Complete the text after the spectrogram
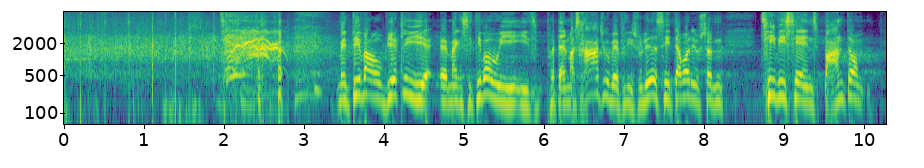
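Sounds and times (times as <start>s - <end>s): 
audience clapping: 0.0s - 3.8s
speech: 3.4s - 10.2s.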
